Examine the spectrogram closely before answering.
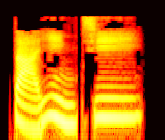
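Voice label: "打印机", Mandarin Chinese; hsk; chinese flashcards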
